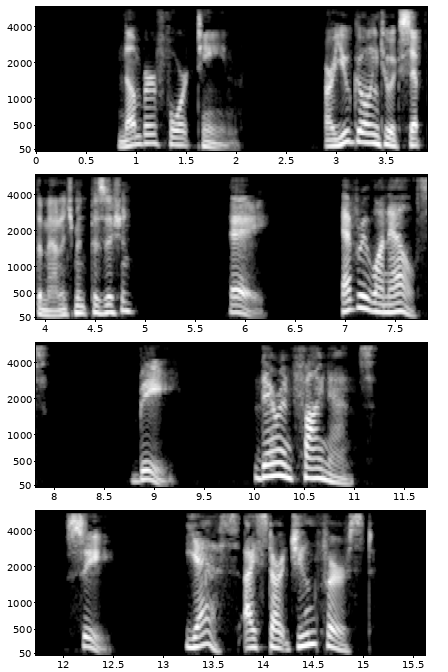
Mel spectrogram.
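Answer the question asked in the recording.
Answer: C: Yes, I start June 1st.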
